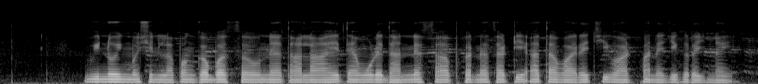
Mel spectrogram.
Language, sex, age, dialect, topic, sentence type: Marathi, male, 25-30, Standard Marathi, agriculture, statement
